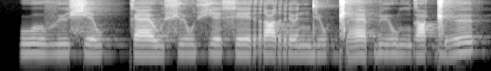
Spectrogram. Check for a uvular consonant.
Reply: absent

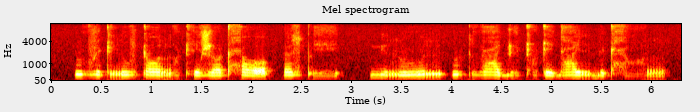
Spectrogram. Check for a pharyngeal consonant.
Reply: present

